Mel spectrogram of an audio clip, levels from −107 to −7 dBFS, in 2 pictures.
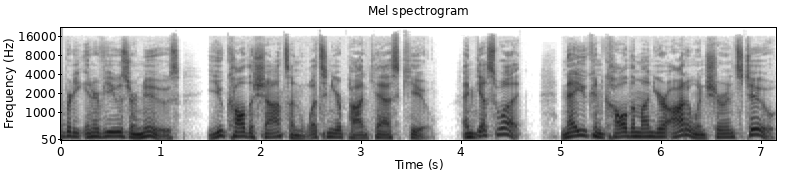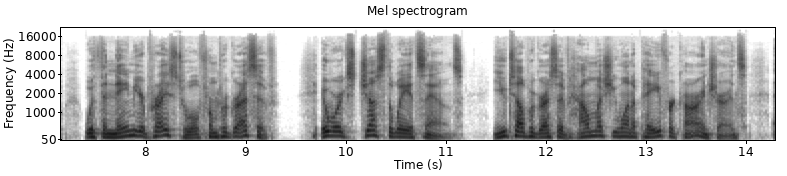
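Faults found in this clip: No findings in this call and media quality review: the speech shows no audible faults.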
